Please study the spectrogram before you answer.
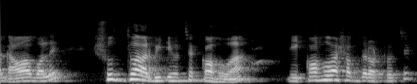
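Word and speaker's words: قهوة: গাওয়া আপনারা দেখবেন আরবের সবচেয়ে প্রসিদ্ধ খাবার হচ্ছে গাওয়া এবং খেজুর।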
